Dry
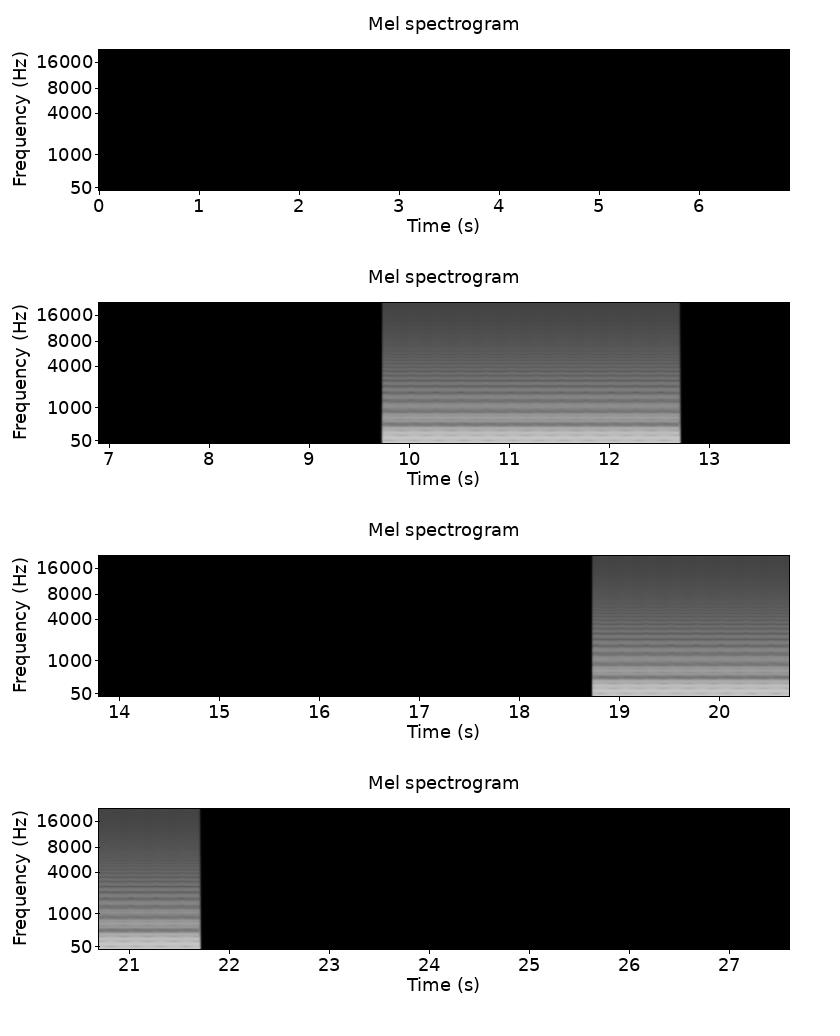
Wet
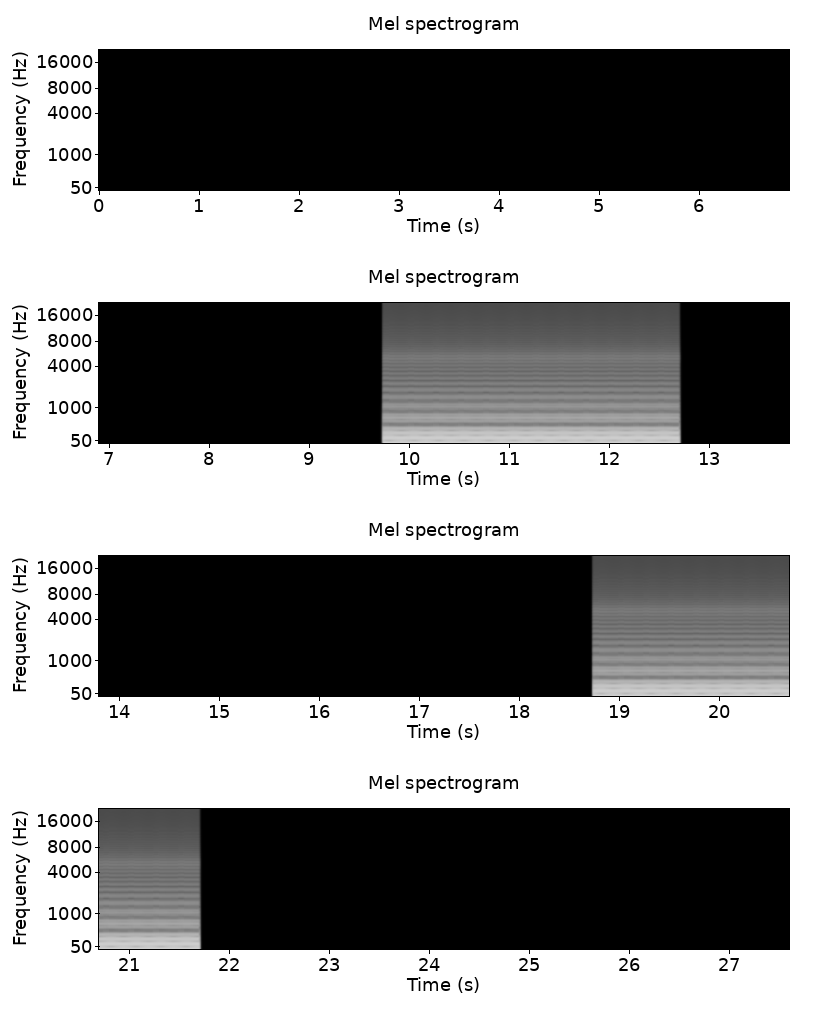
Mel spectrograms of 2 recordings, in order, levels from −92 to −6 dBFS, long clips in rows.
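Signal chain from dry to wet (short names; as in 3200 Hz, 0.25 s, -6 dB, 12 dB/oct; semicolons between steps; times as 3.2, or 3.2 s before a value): bell 5200 Hz +6.5 dB 0.51 oct; gain +2.5 dB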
